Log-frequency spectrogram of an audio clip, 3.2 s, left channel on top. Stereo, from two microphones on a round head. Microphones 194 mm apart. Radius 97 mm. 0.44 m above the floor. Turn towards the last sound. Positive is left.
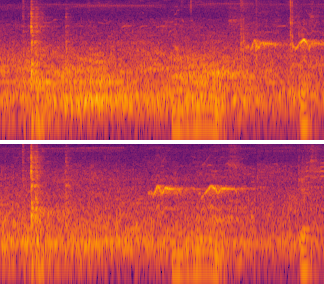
turn(degrees=-20)  # may be behind; listen again after turning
